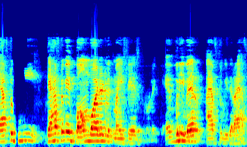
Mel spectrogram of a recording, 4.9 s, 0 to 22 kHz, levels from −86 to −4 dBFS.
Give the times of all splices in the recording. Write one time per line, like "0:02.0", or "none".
none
